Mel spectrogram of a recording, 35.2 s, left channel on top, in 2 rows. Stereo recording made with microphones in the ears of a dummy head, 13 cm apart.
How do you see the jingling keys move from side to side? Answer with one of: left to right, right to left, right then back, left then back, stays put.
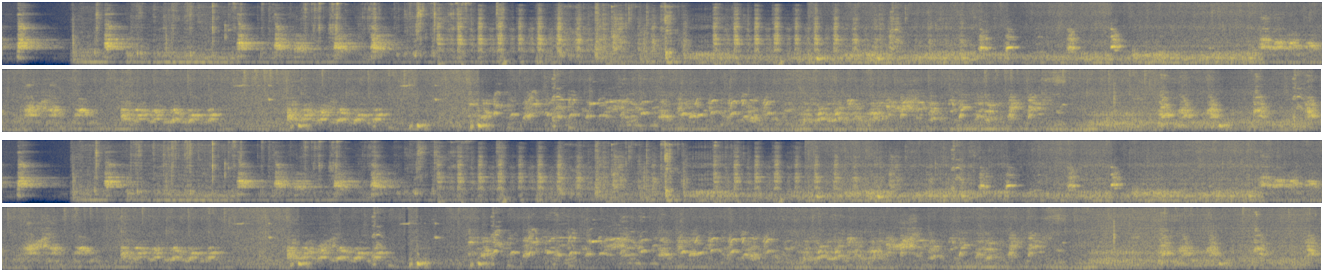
left then back.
